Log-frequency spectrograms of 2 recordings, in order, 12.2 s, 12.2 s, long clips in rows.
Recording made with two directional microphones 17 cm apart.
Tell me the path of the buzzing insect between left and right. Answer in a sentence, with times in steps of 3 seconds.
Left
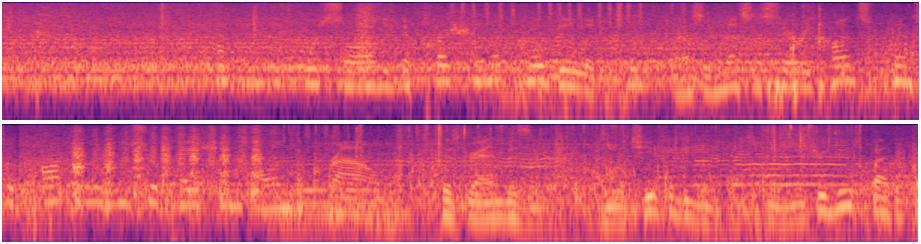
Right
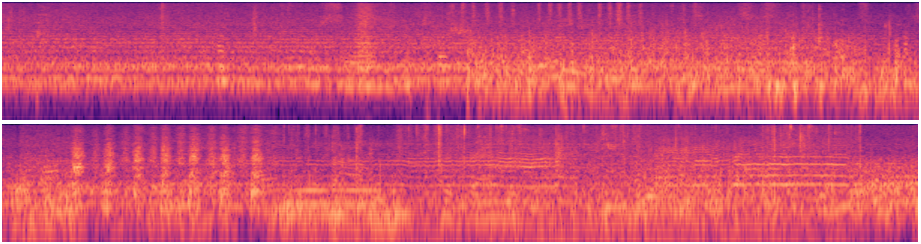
In this clip you hear the buzzing insect on the left from 0 s and in the centre from 6 s.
